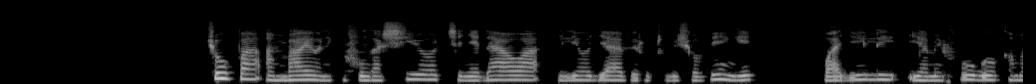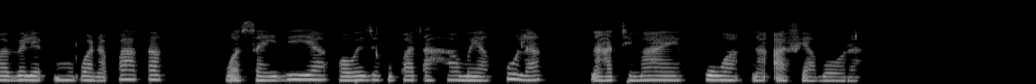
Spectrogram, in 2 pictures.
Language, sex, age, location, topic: Swahili, female, 36-49, Dar es Salaam, agriculture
